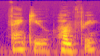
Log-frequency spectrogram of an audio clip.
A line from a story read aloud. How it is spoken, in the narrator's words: quietly said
